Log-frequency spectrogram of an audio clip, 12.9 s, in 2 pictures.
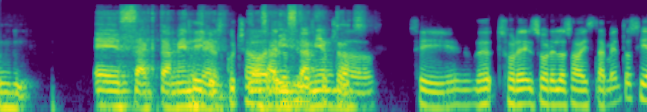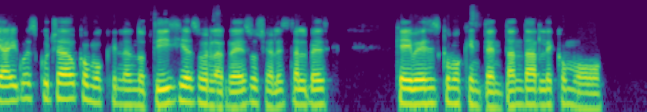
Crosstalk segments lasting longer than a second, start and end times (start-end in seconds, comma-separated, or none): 1.8-3.7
